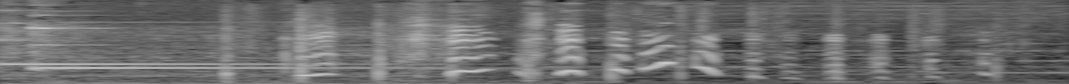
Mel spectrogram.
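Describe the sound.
A doorbell chimes at the start, a clear sustained ring that lingers and fades, then quick bursts of voice follow over its tail, moderately loud.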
